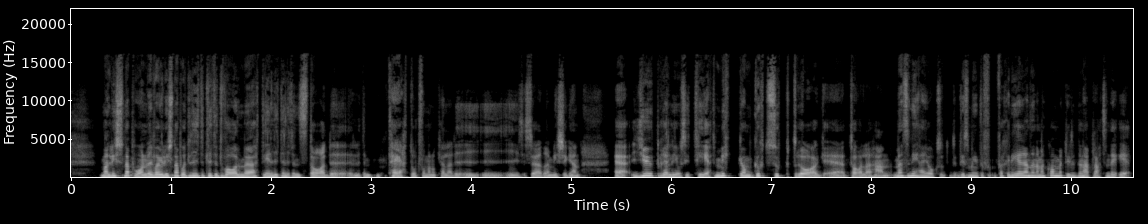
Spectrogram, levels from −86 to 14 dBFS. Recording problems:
wrong speed, natural pitch; too fast; 1.8 times normal speed

